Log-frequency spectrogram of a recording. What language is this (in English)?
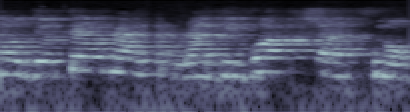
Hebrew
